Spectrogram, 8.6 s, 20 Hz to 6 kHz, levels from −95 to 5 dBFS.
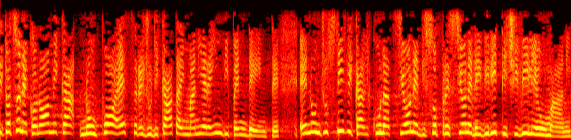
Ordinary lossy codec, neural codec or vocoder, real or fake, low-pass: none; none; real; 5.4 kHz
